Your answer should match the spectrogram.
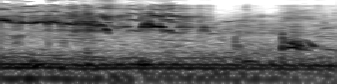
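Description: A toddler squealing in high-pitched, gliding shrieks, loudest about a second in, then stopping.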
